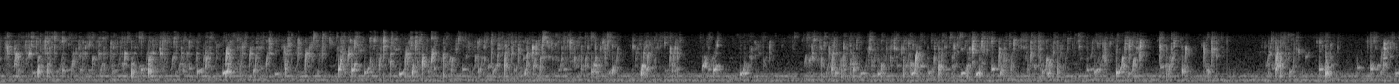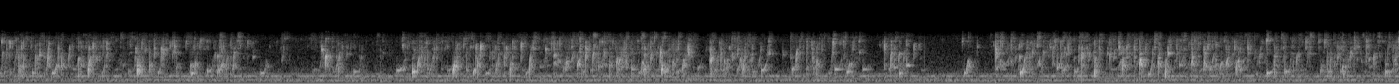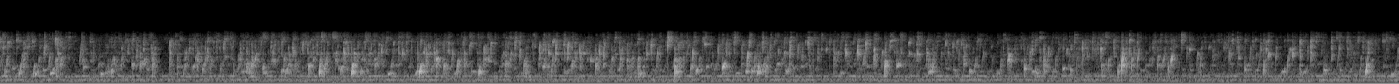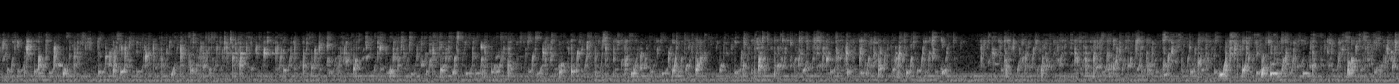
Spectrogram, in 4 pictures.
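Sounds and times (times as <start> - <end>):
tap water pouring into bucket: 0.0 - 55.9.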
